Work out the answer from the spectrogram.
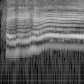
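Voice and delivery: high, slow sing-song hey; excited greeting. Real, not acted. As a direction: greet him brightly, drawn out.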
